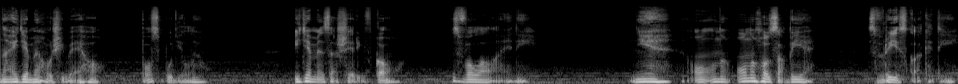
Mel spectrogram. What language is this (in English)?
Slovak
